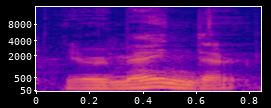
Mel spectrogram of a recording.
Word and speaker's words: remainder: Remainder.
